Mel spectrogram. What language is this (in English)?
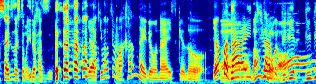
Japanese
